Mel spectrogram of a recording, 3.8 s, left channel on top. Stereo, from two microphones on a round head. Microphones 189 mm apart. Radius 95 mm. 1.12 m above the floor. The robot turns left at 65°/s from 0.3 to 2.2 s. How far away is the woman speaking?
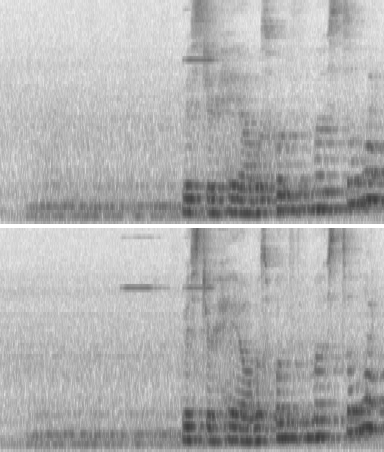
About 0.6 m.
